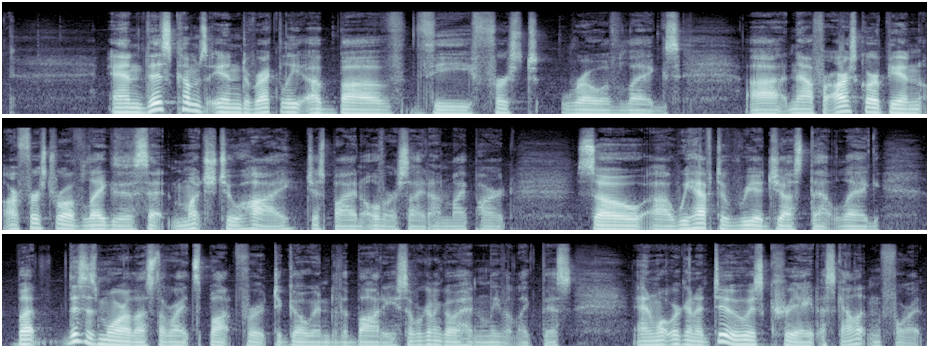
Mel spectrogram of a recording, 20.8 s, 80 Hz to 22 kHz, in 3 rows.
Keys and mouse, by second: 6.1 middle click, 10.3-11.4 middle drag, 12.3-16.5 middle drag, 18.5 KP_1, 18.9 KP_1, 19.1 KP_7.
